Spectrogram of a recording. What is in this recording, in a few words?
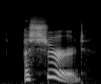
"assured", english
